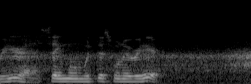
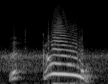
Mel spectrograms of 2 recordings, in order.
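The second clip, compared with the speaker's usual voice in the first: joyful yell; 13 semitones higher, much slower than usual. Real, not acted. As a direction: scream it out in triumph. Celebrating goal, crying out.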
